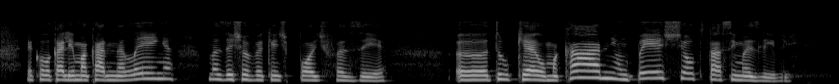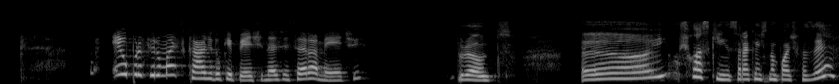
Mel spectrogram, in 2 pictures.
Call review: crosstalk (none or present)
none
